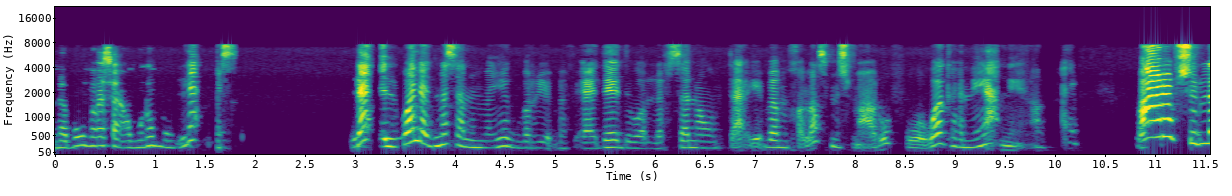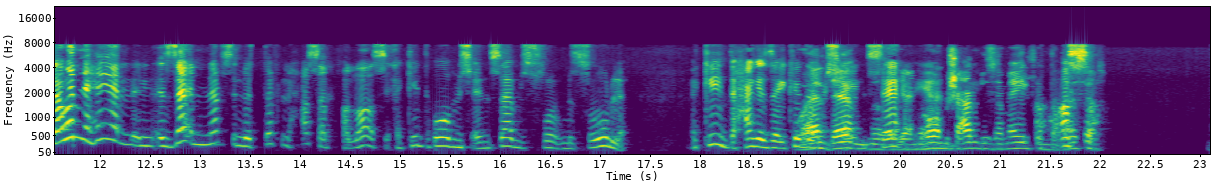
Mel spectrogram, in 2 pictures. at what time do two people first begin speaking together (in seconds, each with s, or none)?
19.0 s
